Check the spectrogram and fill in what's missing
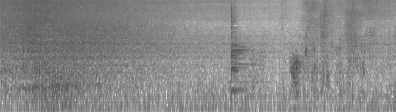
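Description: Water poured into a hot pan of fried tilapia with green chilies, a loud broad hiss of steam and sizzle that swells then slowly fades, followed by a few clinks and stirring sounds nearby.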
